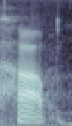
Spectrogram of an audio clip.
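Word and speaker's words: half: अचन आ करना है एल यहां पर साइलेंट होता है एफ से प एफ जो है उसका सान प काण तो हो गया हाफ अब इन सभी का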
